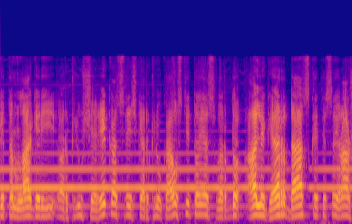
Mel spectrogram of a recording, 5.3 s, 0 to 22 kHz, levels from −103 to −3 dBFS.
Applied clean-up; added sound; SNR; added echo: none; Wind instrument, woodwind instrument; 7 dB; none.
